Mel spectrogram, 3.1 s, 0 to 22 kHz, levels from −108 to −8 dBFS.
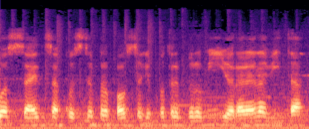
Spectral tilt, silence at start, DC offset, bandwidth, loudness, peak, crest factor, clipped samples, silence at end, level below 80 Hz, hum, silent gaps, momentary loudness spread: -6 dB/octave; 0 s; under 0.1%; 8.8 kHz; -16 LUFS; -2 dBFS; 14 dB; under 0.1%; 0 s; -34 dBFS; none; none; 9 LU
